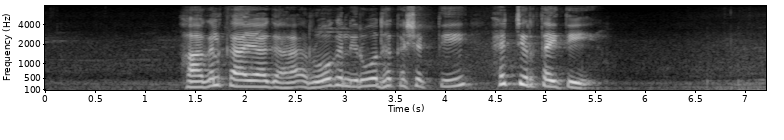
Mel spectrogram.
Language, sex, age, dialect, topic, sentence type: Kannada, female, 60-100, Dharwad Kannada, agriculture, statement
